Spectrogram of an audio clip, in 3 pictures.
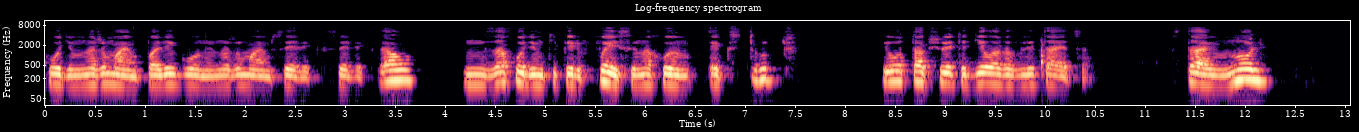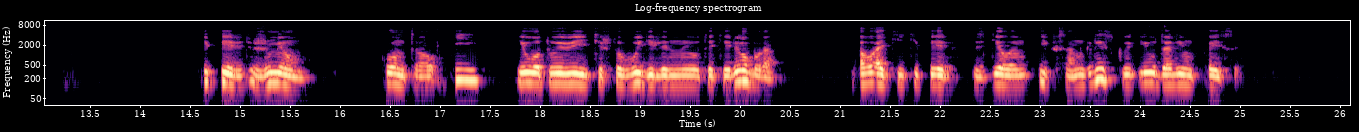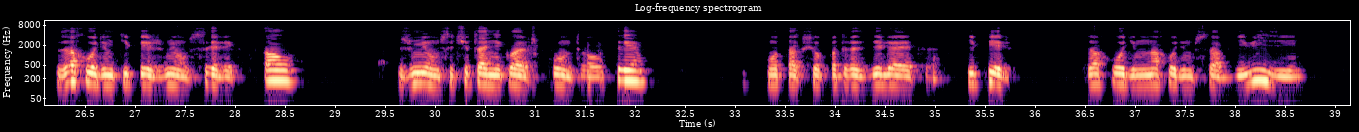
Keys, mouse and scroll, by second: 0.8 click, 1.7 click, 5.5 click, 10.9 click, 16.8 ctrl+i, 18.2-18.8 scroll up 5, 20.3-21.3 scroll down 3, 21.3-21.9 scroll down 1, 23.0 x, 27.2 click, 31.3 ctrl+t, 36.4 click.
